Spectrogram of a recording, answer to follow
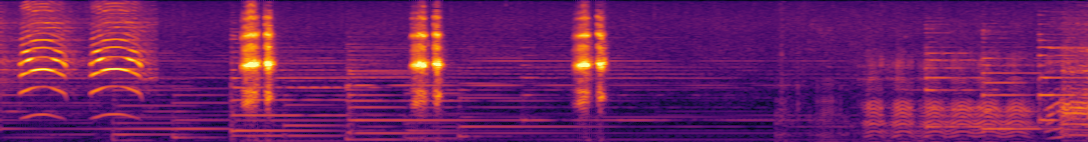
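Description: A frog croaking: three loud, short croaks a little over a second apart, over soft background music. Shorter repeated animal calls sit in the first second and near the end.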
